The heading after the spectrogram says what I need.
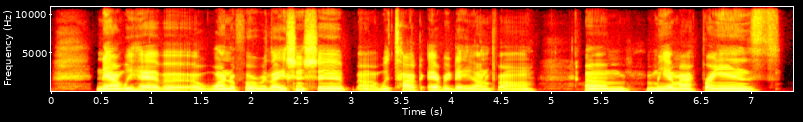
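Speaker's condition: Progressive bilateral hearing loss; progressive hearing loss both ears since childhood, hearing aids stopped helping, bilateral cochlear implants at TriHealth; first implant about a year ago, second right ear recently, still learning to hear; previously relied on lip reading, could not phone, now phones via implant Bluetooth, holds conversations

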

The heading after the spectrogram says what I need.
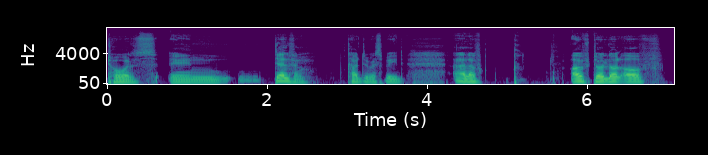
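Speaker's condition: Down syndrome; learned to talk

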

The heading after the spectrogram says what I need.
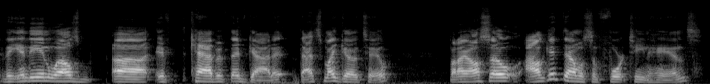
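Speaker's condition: No condition

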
